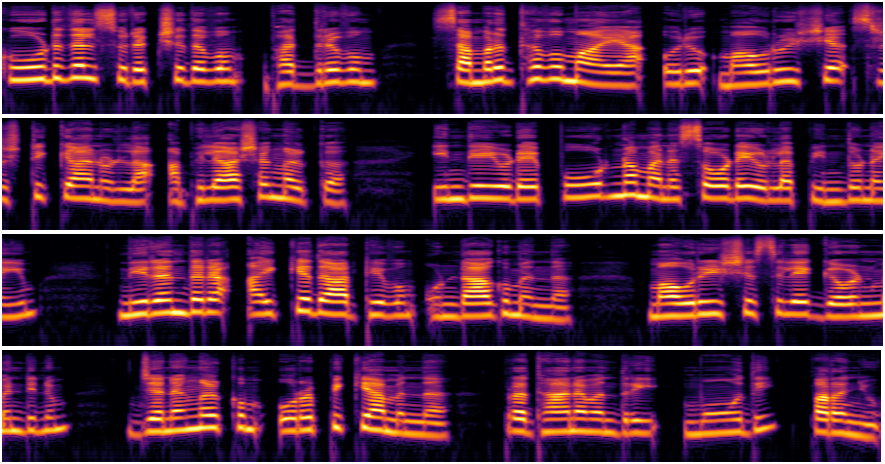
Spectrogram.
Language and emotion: Malayalam, neutral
